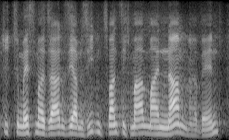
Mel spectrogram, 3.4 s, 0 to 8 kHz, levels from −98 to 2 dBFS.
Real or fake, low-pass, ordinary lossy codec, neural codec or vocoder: fake; none; none; codec, 16 kHz, 0.9 kbps, LongCat-Audio-Codec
